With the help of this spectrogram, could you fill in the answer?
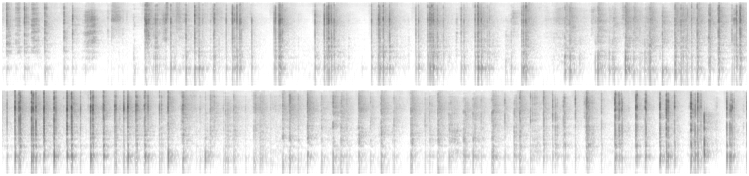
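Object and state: Book tapped with fingers.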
